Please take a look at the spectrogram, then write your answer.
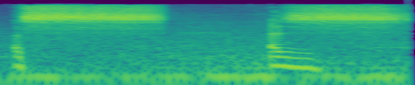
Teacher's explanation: Nah, sehingga ketika kita membaca sifat ini maka ada suara ya yang keluar dari celah sempit antara ujung lidah, demikian pula dengan 2 gigi seri atas dan juga bawah. Ada udara atau suara yang keluar dari celah-celah tersebut. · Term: sifat berdesis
